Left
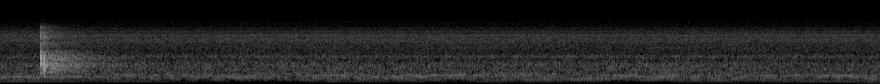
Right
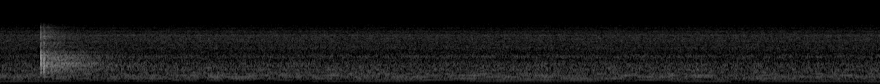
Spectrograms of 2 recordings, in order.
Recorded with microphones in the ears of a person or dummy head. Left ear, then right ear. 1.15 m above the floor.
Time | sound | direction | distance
0.4 | a clap | 10° left (ahead or behind) | 0.6 m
